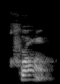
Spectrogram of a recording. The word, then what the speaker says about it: crumb: plumber very good example crumb the B is silent you have MB at the end crumb one crumb two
